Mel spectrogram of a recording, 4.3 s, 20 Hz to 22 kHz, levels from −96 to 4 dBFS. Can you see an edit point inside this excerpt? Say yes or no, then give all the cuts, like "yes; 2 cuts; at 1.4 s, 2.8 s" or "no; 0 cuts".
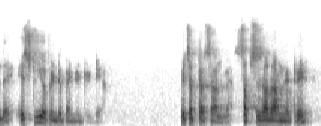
no; 0 cuts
